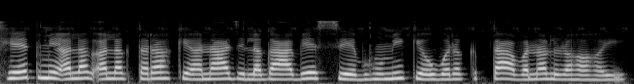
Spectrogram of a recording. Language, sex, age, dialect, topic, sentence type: Magahi, female, 46-50, Central/Standard, banking, statement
